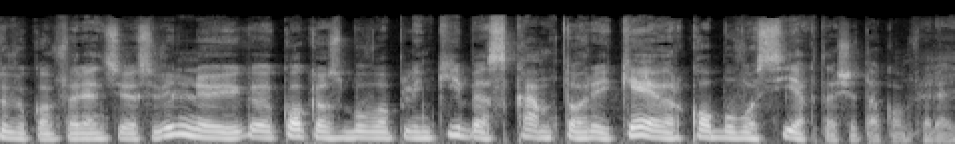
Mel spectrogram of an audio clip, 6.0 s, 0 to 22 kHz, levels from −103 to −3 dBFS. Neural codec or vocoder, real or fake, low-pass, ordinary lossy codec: none; real; 14.4 kHz; MP3, 96 kbps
